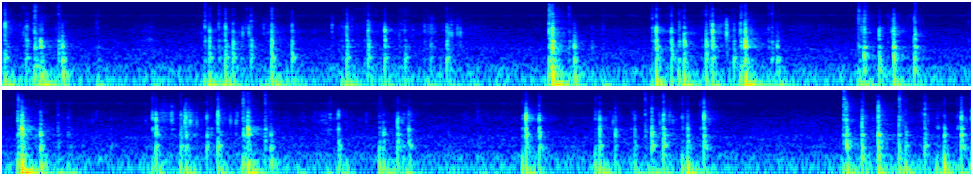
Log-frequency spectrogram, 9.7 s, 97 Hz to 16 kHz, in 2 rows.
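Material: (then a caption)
Plastic, aluminium. Both hands type rapidly with their fingertips on a 75% mechanical keyboard with plastic keycaps on an aluminum case. Quick bursts of short, deep clacks come with a bright click on each keystroke and brief pauses between runs. Each tap dies away almost immediately.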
